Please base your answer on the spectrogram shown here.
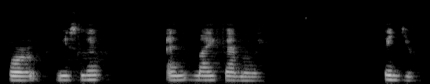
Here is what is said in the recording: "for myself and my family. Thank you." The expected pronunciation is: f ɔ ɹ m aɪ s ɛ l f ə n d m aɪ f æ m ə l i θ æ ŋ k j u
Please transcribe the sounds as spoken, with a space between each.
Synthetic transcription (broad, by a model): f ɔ ɹ m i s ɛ f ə n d m aɪ f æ m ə l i t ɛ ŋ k j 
